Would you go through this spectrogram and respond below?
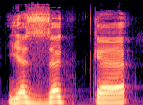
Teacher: کاف کے اوپر کھڑا زبر، اس کو ہم ایک الف یعنی 2 حرکات کے برابر کھینچ کر پڑھیں گے رفع مدہ کی طرح۔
